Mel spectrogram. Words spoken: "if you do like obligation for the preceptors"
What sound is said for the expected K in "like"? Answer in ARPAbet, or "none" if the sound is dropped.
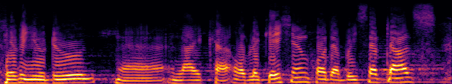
K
